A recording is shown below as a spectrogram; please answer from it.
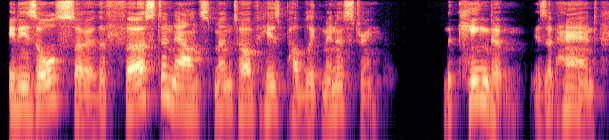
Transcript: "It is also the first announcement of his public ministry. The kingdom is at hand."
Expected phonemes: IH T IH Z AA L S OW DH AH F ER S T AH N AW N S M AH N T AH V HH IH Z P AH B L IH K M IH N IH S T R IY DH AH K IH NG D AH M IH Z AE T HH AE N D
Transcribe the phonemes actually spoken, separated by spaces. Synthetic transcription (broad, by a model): IH T IH Z AA L S OW DH AH F ER S T AH N AW N S M AH N T AH V IH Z P AH B L IH K M IH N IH S T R IY DH AH K IH NG D AH M IH Z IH T HH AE N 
